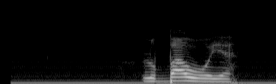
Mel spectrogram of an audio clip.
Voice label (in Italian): "lubauj", dialetto giulianova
